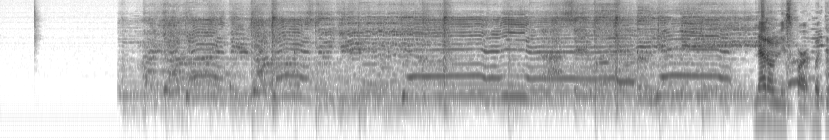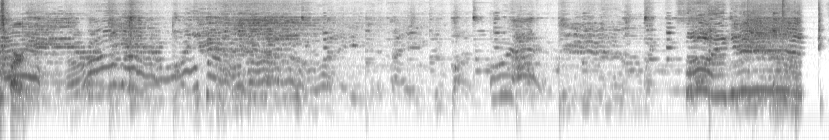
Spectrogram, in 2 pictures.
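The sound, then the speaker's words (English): An R&B song plays steadily with a sung vocal line over a full backing beat and a beat breakdown in the background, and a man's speaking voice briefly cuts in over the music in the middle and at the end. “did you hear the beat breakdown in the back?”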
